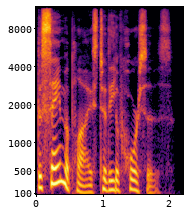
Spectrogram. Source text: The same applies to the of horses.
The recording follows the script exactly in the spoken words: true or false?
true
